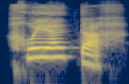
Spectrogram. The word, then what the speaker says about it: Goeiedag: Goeiedag, ek is Anne-Marie Luck. Aangename kennis. Let's try that again. G. Try pronouncing it from the back of your throat.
